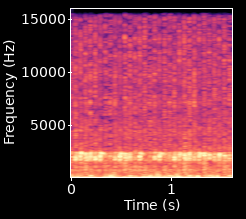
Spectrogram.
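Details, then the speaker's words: Toyota Kijang LGX diesel, 2L engine, just reassembled after repair with injection pump timing set; hard, dry clatter at idle, too harsh, injection and valves still to be adjusted after running-in. "suaranya itu masih terlalu kering ya Lur nek besok kita Setel lagi biar lebih haluskan"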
